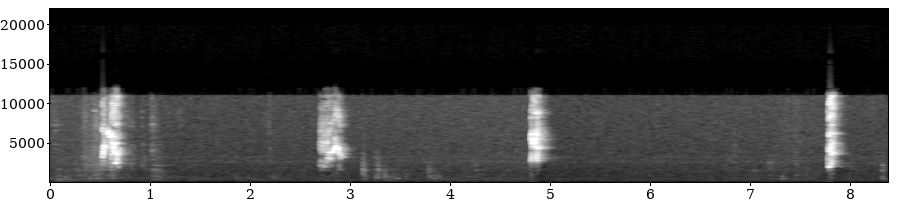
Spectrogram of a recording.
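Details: Rosy-faced lovebird giving four piercing, shrill chirps spread over about eight seconds. Each is a short, harsh burst with quiet gaps and faint clicking in between.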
